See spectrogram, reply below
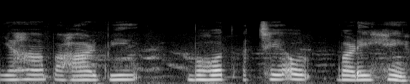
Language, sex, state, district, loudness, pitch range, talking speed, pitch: Hindi, female, Madhya Pradesh, Dhar, -16 LUFS, 210-225 Hz, 115 wpm, 215 Hz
